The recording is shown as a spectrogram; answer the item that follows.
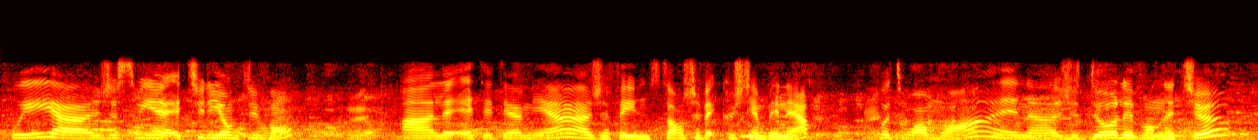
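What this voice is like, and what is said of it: Slight American accent in French. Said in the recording (French): “Ce petit accent me plaît bien”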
